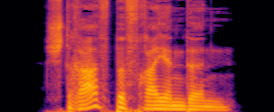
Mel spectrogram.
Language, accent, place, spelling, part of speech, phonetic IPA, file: German, Germany, Berlin, strafbefreienden, adjective, [ˈʃtʁaːfbəˌfʁaɪ̯əndn̩], De-strafbefreienden.ogg
- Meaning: inflection of strafbefreiend: 1. strong genitive masculine/neuter singular 2. weak/mixed genitive/dative all-gender singular 3. strong/weak/mixed accusative masculine singular 4. strong dative plural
